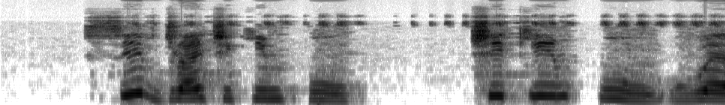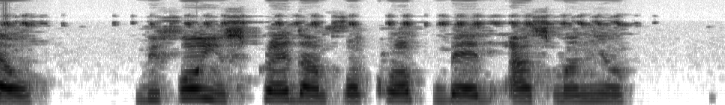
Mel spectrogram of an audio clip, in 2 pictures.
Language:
Nigerian Pidgin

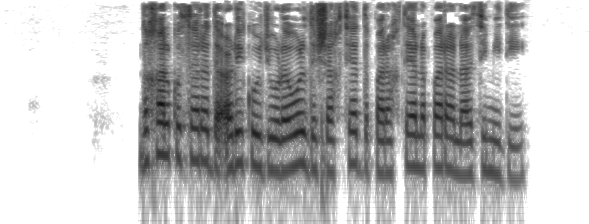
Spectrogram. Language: Pashto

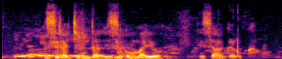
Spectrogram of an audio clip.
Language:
Kinyarwanda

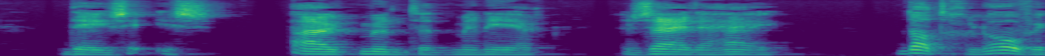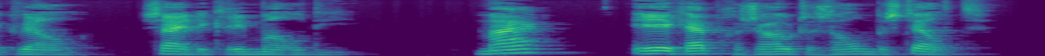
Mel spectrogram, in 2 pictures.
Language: Dutch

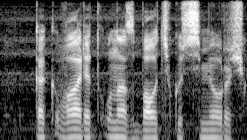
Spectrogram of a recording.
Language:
Russian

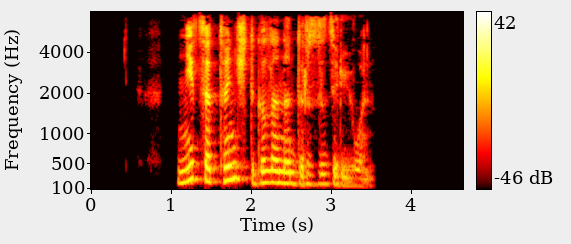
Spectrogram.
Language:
Abkhazian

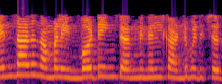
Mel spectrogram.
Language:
Malayalam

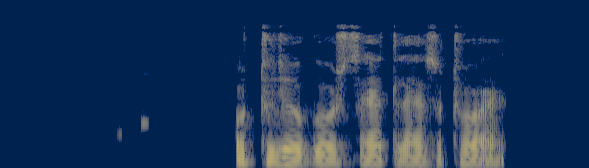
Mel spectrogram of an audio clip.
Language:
Lasi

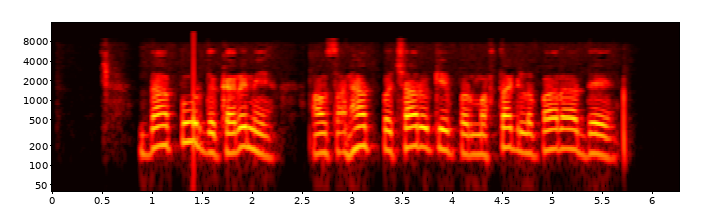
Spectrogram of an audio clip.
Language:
Pashto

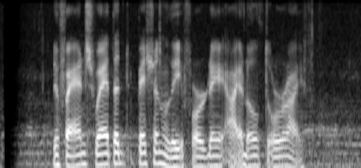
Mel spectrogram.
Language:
Sundanese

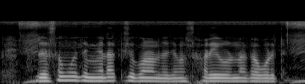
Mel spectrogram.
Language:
Bangla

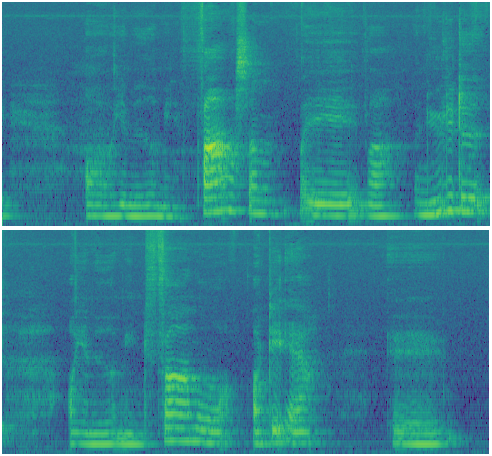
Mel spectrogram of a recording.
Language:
Danish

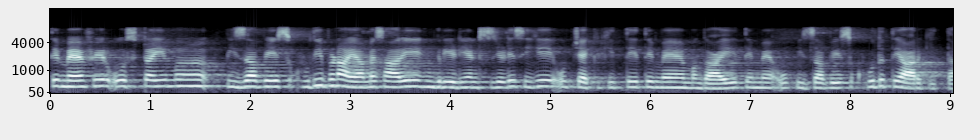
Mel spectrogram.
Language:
Punjabi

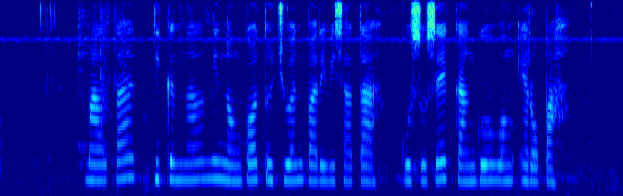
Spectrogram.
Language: Javanese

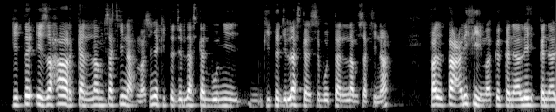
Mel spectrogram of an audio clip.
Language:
Malay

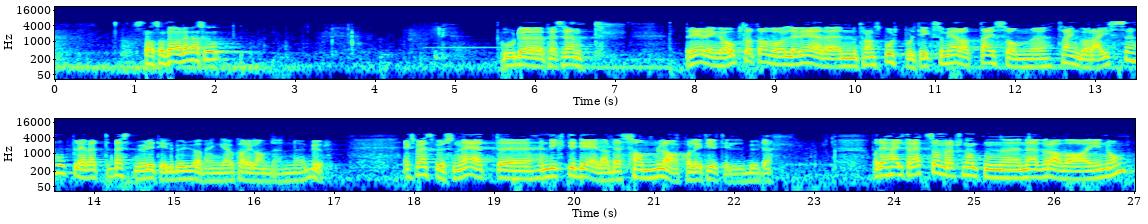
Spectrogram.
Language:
Norwegian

